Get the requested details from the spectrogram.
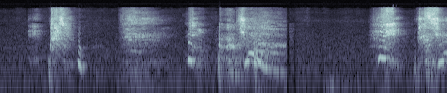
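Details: Compilation of slow-motion sneezes: several drawn-out inhaled build-ups and bursts, slowed down with stretched, deepened voices.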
